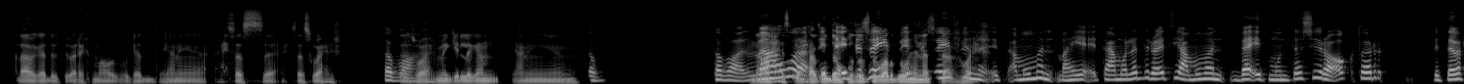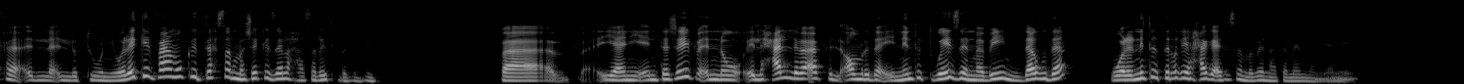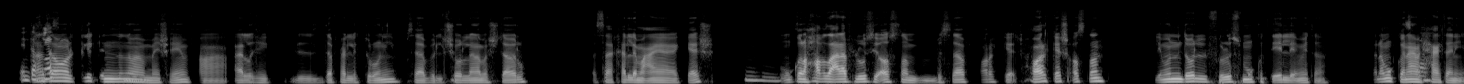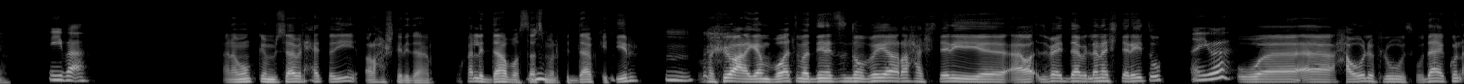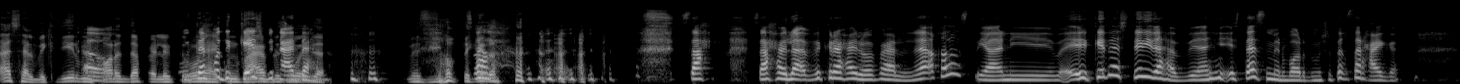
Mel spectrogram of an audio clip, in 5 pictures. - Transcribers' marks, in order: other noise; chuckle; chuckle; laugh; laughing while speaking: "بالضبط كده"; laugh
- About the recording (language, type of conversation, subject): Arabic, podcast, إيه رأيك في الدفع الإلكتروني بدل الكاش؟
